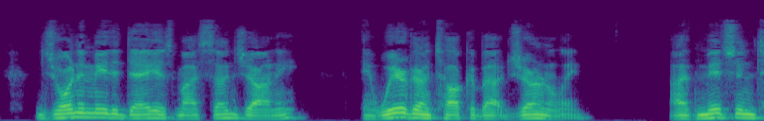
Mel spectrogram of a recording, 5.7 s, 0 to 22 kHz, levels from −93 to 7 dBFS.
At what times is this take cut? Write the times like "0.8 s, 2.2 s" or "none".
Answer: none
